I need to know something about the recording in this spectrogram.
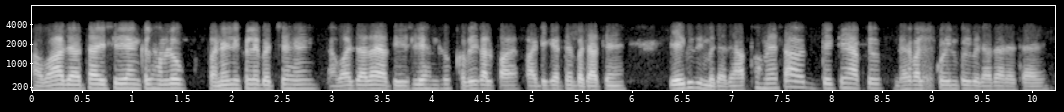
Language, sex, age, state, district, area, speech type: Hindi, male, 30-45, Uttar Pradesh, Bhadohi, rural, conversation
